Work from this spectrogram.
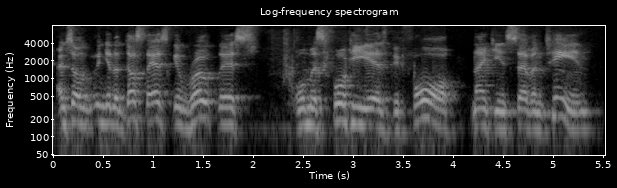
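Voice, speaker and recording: A man giving measured, explanatory commentary as a guest in a political panel discussion. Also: on the high side. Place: remote call for a quarantine show. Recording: dull lo-fi connection.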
